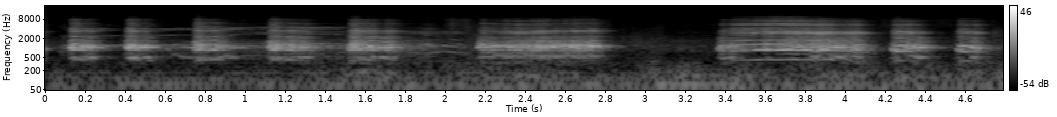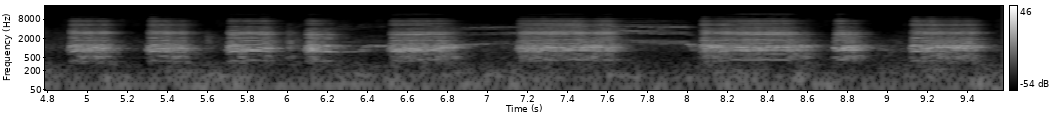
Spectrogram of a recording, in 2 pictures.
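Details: Chickens clucking in their coop on a homestead while relaxing. Loud, throaty, broken clucks follow each other in quick irregular bursts, some drawn out and rasping, with brief gaps between groups.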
